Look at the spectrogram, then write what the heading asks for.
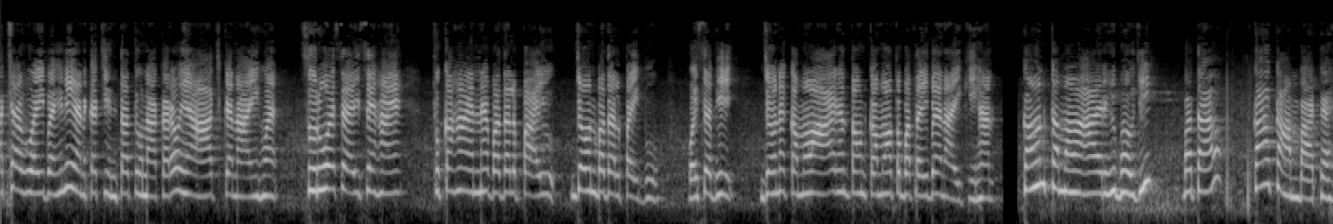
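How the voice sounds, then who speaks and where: A woman performs a cartoonish character voice at an extremely high pitch. She moves at a fairly quick pace with fairly even intonation. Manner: chatty, reassuring.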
